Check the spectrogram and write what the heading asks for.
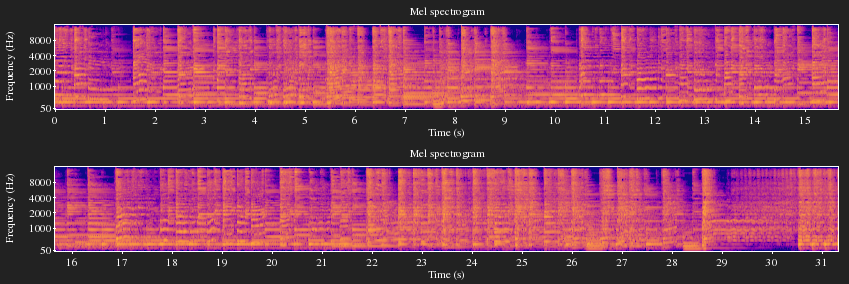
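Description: Gretsch Honey Dipper metal-body resonator guitar played bottleneck style with a slide, fingerpicked blues: plucked notes that glide in pitch over a steadily repeated bass note. The playing grows quieter in the last couple of seconds.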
